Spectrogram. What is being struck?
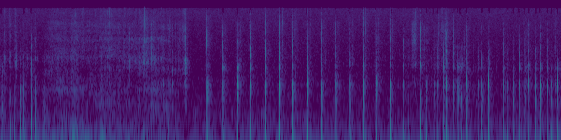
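Cork yoga block.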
